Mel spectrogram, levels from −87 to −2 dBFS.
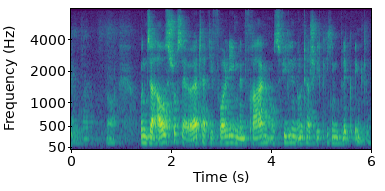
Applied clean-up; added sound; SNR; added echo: none; none; none; none.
